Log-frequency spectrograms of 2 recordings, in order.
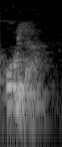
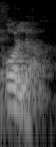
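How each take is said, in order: First: "hula", with u in place of o; mispronounced hola. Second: Said in the usual way. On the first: Shown as a demonstration. Adult correcting a child's word, mispronounced as "hula". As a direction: say "hula", the first vowel wrongly closed to u. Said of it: "se dice hola, no hula". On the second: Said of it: "se dice hola".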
